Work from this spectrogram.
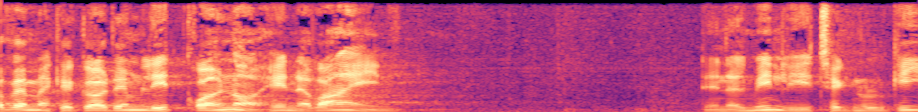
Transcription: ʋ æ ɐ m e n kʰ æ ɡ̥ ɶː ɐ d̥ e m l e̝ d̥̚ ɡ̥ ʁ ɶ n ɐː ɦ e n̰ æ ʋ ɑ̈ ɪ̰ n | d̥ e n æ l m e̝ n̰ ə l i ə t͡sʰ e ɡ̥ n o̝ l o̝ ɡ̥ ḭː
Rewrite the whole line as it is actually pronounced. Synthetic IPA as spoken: ʋ æ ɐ m æ n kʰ æ ɡ̥ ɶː ɐ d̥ e m l e̝ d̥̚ ɡ̥ ʁ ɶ n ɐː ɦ e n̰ æ ʋ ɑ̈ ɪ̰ n | d̥ e n æ l m e̝ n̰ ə l i ə t͡sʰ e ɡ̥ n o̝ l o̝ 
